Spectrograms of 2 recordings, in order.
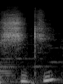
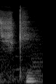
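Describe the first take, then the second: First: Both syllables are separate, with a full first vowel. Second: The first vowel is rushed and barely heard. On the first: "les deux syllabes détachées" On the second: "aller vite sur le i, sur le premier, sur le shi"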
